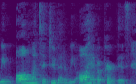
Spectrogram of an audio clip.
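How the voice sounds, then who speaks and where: A woman talks in an animated tone. Her pace is fairly slow, and audible room echo surrounds her. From US, Philadelphia. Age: 40s. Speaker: fitness coach. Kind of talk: live stream chat.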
